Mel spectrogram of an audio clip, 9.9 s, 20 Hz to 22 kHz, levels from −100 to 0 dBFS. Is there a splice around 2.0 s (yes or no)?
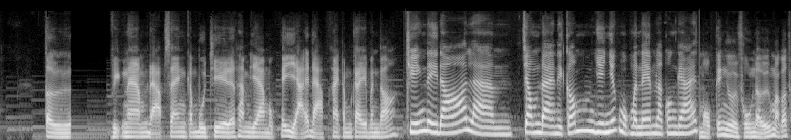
no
